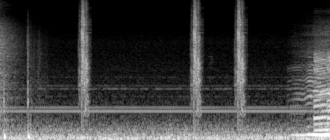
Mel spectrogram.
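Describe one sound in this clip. A game menu beeps several times.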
